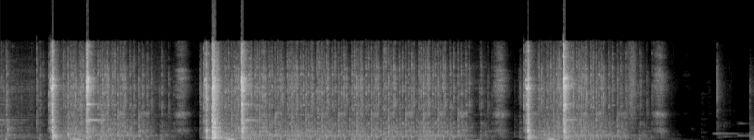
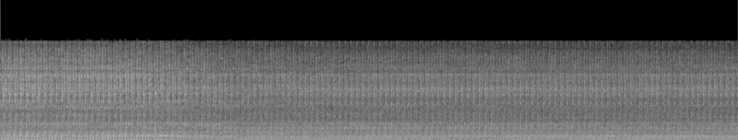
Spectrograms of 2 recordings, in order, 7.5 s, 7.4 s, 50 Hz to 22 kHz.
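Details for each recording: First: 2.5 kW peak Ress petrol generator after long storage, with a new carburetor fitted: pull-start gives three short sputtering bursts that die within a second or two; no start because the governor rod and spring linkage was binding. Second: 2.5 kW Ress petrol generator after long storage, with the binding adjusting screw freed (suspected dirt from sitting): catches and settles into a steady even buzz about three beats a second with no misfires; normal running.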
